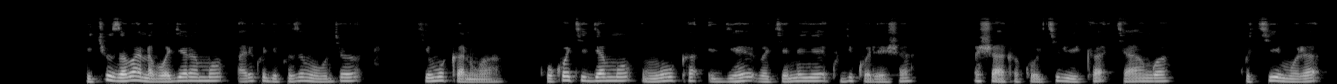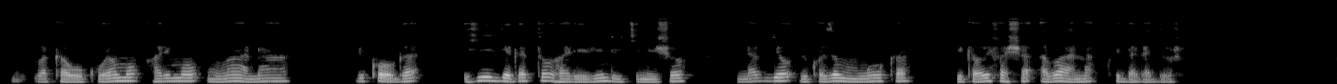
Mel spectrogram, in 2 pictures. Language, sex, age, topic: Kinyarwanda, male, 25-35, education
